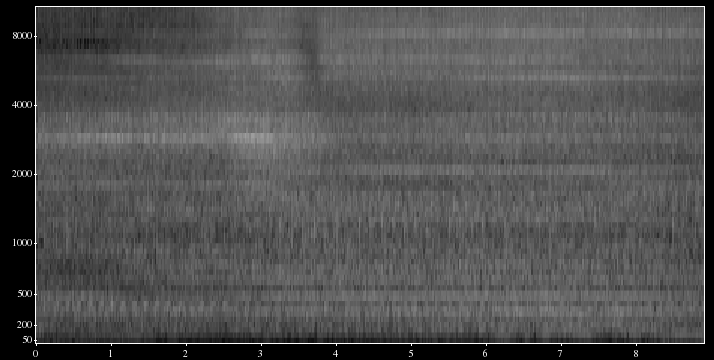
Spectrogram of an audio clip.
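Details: Brand-new 2012 Honda Accord LX at idle: steady high-pitched squeal or screech with faint fast chirping; dealer says it's normal, but owner doesn't hear it on another identical car; source not pinned down.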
